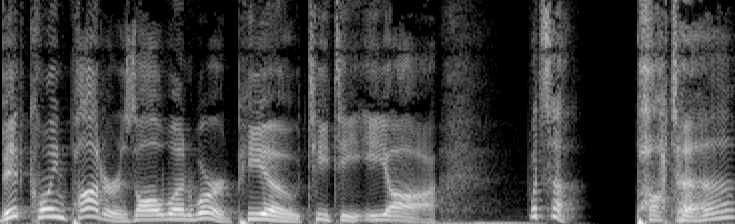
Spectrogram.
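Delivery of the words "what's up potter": bad, fake, put-on English accent. Speaker plugging the Bitcoin Potter shop name as a joke: terrible Harry Potter English accent. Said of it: "that's my terrible English accent".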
